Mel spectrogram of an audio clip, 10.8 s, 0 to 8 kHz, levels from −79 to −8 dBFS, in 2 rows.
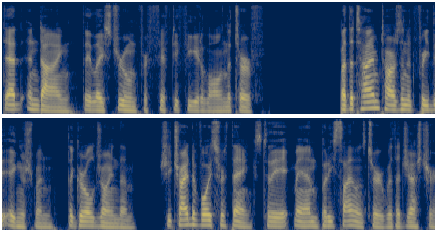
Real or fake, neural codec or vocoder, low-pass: real; none; 7.2 kHz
